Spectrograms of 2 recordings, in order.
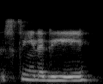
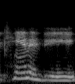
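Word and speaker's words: Caenidae: Right, like the mayfly beta D or Cenidae. Right. And some people say Canidae because it starts with a C, CA. But if you're not pronouncing the A, then that would be a soft C.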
